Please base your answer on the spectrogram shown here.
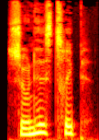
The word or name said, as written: sundhedstrip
